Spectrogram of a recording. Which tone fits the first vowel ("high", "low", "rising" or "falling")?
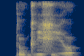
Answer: low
